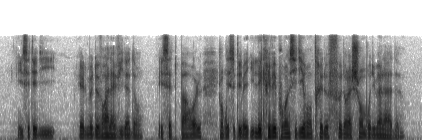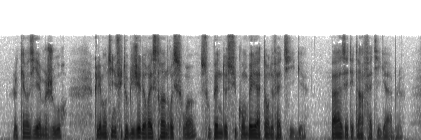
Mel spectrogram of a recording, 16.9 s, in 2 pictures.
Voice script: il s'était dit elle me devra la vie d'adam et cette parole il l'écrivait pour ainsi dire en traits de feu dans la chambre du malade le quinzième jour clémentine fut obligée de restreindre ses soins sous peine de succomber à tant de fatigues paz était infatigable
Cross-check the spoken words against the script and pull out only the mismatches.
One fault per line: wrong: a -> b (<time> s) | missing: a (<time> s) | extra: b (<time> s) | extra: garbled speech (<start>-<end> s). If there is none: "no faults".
extra: garbled speech (4.4-5.0 s)
missing: ses (11.9 s)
